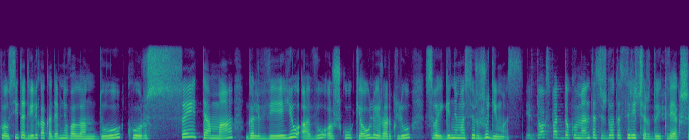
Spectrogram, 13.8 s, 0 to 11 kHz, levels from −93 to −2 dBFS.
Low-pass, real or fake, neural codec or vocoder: 7.2 kHz; real; none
